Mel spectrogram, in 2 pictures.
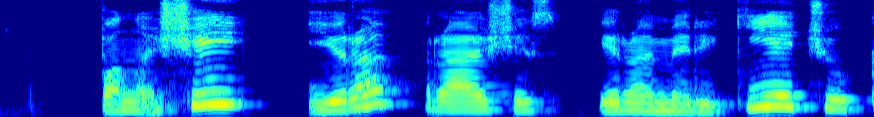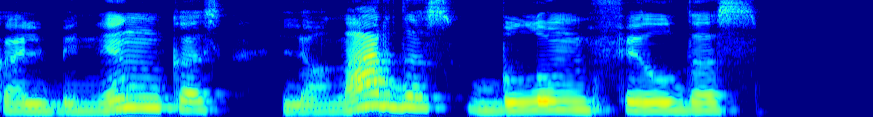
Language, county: Lithuanian, Panevėžys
